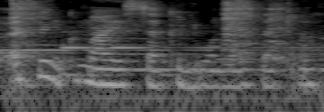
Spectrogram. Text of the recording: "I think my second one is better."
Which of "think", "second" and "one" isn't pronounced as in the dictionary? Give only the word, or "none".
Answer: none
